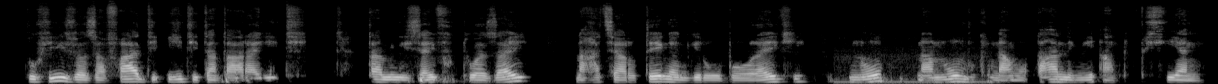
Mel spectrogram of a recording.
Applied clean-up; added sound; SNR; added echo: none; Engine / Truck; 19 dB; none.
